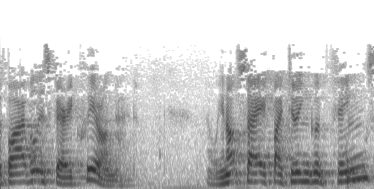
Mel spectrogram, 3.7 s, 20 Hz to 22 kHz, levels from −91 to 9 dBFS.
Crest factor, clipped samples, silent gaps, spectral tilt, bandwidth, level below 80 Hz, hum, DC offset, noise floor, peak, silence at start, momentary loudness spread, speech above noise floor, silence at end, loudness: 16 dB; under 0.1%; none; -6 dB/octave; 8.4 kHz; -52 dBFS; none; under 0.1%; -46 dBFS; -4 dBFS; 0 s; 9 LU; 28 dB; 0 s; -18 LUFS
